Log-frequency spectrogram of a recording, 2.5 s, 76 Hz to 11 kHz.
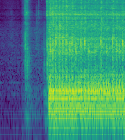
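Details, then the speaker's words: Stihl 200T clone (Holzfforma) chainsaw with exhaust mod and advanced timing, no tune, on a dyno pull: snaps to full throttle, raspy high scream with fast stuttery breakup at top; owner thinks it's hitting the limiter, possibly wants more fuel. "Listen to that thing. I think it wants more fuel. I think that's honestly just hitting the limiter a little bit there. That's all that is."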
